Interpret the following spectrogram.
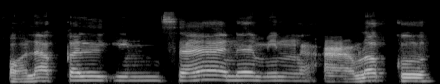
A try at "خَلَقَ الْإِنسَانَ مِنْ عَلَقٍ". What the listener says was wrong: இலக்கு காஃப்ல நல்லா விடுங்க. அலக்கு خلق الإنسان من علق. விளங்குதா சவுண்ட்? خلق الإنسان من علق.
